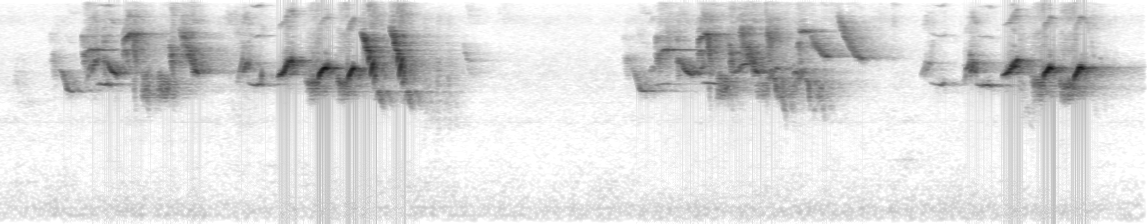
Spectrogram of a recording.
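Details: Double-collared seedeater singing in a contest against another bird: three rapid, high twittering phrases of quick sliding chirps, separated by short silences, the middle and last ones building in loudness.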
